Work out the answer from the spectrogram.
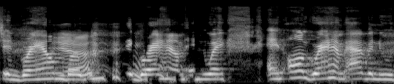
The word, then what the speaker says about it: Graham: used to call it graham but you're not supposed to pronounce the h and graham graham anyway and on graham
